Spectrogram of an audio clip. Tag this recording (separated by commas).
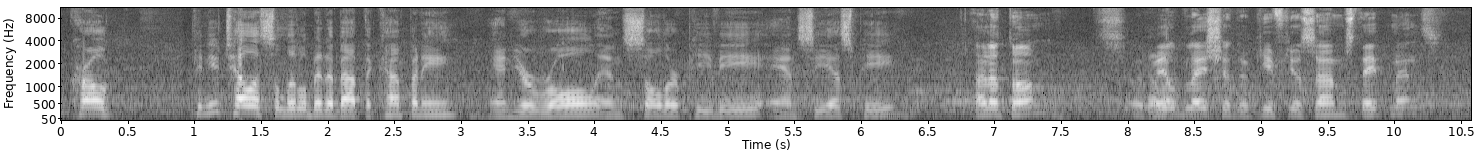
Speech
